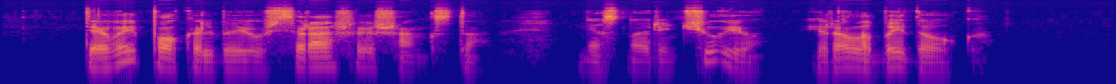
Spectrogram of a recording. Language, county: Lithuanian, Vilnius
